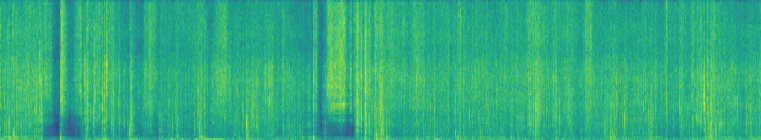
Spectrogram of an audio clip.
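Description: Bare hands with short painted nails squeeze and crumble solid chunks of pale blue and white reformed gym chalk (magnesium carbonate) blocks over a blue mold tray, crushing and rubbing them between the palms and fingers. A steady stream of dry, crackling crunches and gritty rubbing continues throughout, with a few sharper snaps. The chunks break down into powder and small crumbs.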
